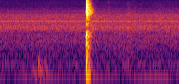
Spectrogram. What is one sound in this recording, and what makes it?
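A hard plastic card holder clicks as it is set down.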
